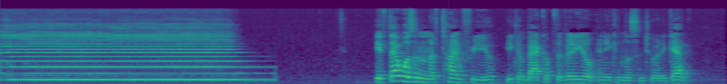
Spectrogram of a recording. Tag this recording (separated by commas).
Music, fiddle, Speech, Musical instrument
